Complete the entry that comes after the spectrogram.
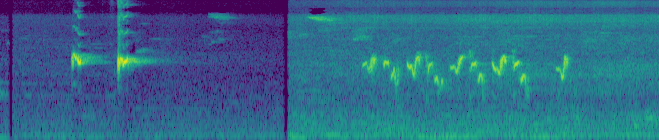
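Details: Yellow-vented bulbul lure audio: two sharp single 'cok' notes, then after a cut a rolling, bubbly string of quick warbled chirps over a steady hiss.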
